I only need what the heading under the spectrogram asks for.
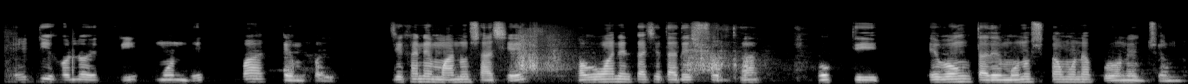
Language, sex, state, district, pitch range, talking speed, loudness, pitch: Bengali, male, West Bengal, Paschim Medinipur, 105-120 Hz, 105 wpm, -19 LUFS, 115 Hz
